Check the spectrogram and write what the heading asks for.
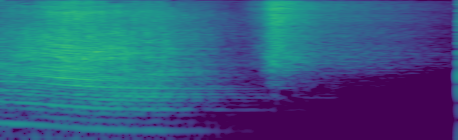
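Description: Logo sound effect: a car engine's rev falling away in pitch and fading, with a short whoosh about one and a half seconds in.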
